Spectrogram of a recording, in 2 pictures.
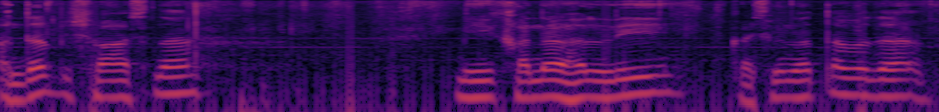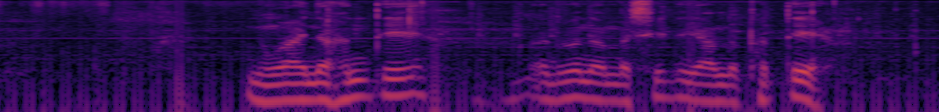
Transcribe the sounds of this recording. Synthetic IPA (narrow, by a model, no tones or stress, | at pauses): ɐndɐɾbiswasnɐ | mikʰanɐɦɐlːikajsunɐtabɐdɐ | nuŋajnɐɦɐnteɐdunɐmɐsidijamnɐpʰɐtːe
